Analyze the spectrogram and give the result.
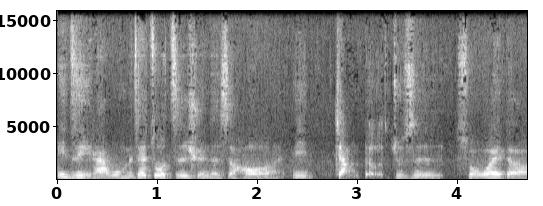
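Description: This woman talks at a moderate pace with a fairly low pitch. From Taiwan. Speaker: customer success professional. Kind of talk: personal story interview. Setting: remote recording.

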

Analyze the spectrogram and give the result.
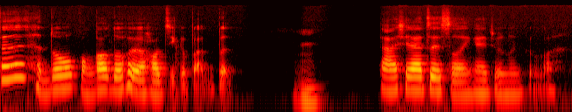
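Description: Speaking at a fairly quick pace, a woman leaves long, frequent pauses and shows big swings in loudness. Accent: Taiwanese. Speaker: podcast co-host. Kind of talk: casual chat.

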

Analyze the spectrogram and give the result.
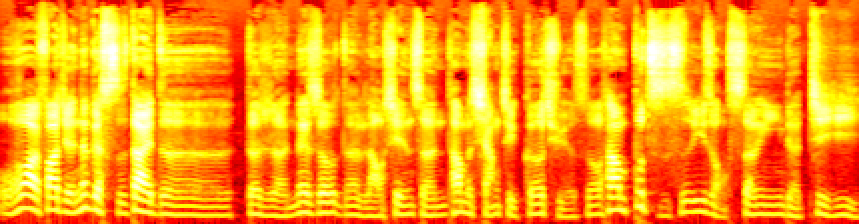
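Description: Over a silent background in a very clean recording, a man talks very fast with lively intonation at medium pitch, the sound dry and close with no echo. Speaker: writer and music historian. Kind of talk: interview about music history.

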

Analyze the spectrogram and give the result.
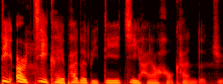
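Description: Recorded very cleanly against a silent background, a woman's voice makes very wide pitch swings, the sound dry and close with no echo. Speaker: podcast co-host. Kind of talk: casual chat.

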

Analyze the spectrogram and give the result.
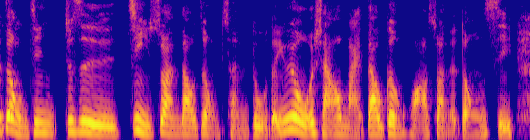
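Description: Against a quiet background, a woman with a dark, mellow tone speaks at a moderate pace, the sound dry and close with no echo. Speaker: podcast host, book club reader. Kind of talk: book discussion monologue. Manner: warm, chatty.

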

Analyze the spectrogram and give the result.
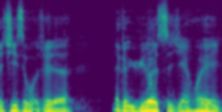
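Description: On a very clean recording with a silent background, a man with a Taiwanese accent talks at a very fast pace in a dark, mellow tone. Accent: Taiwanese Mandarin. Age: 30s. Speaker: podcast host, small business owner. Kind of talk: casual chat. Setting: home-built studio.

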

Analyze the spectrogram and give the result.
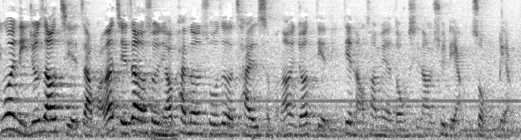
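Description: Over music in the background, a woman talks at a very fast pace and a medium pitch, with ordinary pitch variation. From Taiwan. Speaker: working holiday traveler, social worker. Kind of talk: casual chat. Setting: outdoors.

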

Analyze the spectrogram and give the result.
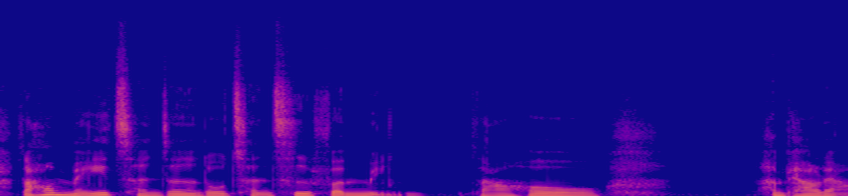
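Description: On a very clean recording with a silent background, an unremarkable speaking voice keeps a moderate pace. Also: woman. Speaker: podcast host. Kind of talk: casual monologue.

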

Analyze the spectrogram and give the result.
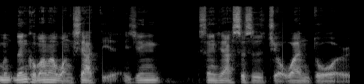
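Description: Ordinary pitch variation from a man speaking at a moderate pace. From Taiwan, rural Chiayi County. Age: 40s. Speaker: local council candidate. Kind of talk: interview.

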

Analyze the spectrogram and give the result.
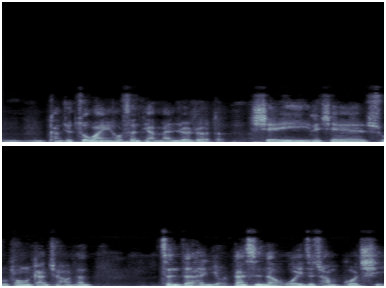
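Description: A man with a very deep, low pitch and monotone, flat delivery. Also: moderate pace. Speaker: podcast co-host. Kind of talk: casual chat. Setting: café in a second-hand bookstore.

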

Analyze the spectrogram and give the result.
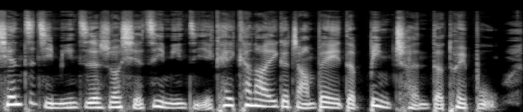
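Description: A woman speaks at a very fast pace with lively intonation and a dark, mellow tone. The sound is dry and close with no echo, on a very clean recording with a silent background. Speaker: social worker. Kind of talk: interview.

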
